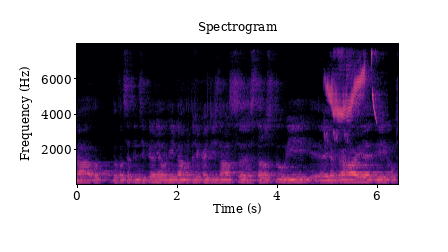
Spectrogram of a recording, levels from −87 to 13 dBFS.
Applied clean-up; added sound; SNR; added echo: none; Bird; 2 dB; reverberation time 0.6 s.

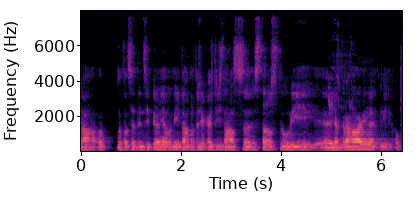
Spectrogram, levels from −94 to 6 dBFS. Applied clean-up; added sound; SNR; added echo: neural mask model DeepFilterNet 3.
